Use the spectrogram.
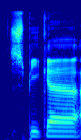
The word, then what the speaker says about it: Spica: trip that was I I believe the correct pronunciation was H Spa so speaka uh their song painkillers so if you're just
